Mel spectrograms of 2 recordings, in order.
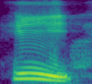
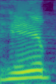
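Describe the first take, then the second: First: The vowel sounds like a long 'ee'. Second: The vowel sounds like a short 'eh'. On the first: The speaker calls it right. "इसीलिए इसे पढ़ते हैं ही" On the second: The speaker calls it wrong. "इसे हे पढ़ने का गलती नहीं करना है"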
